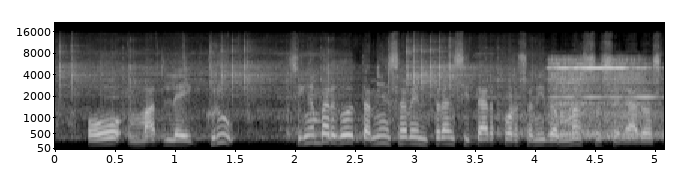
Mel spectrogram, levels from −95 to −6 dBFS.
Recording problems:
thin; very; fading below 400 Hz
alarms or sirens; very loud; throughout; 9 dB above the speech
household noises; noticeable; throughout; 15 dB below the speech

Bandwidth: 15.5 kHz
